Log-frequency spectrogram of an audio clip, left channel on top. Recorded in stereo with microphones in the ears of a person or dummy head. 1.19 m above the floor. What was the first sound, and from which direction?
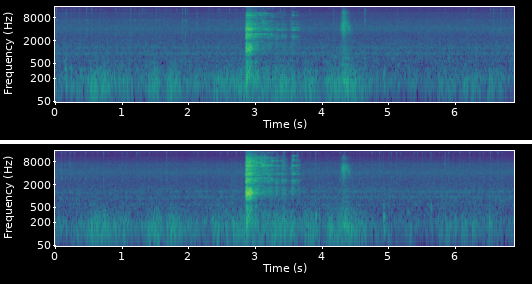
Breaking glass, 40° right (ahead or behind).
